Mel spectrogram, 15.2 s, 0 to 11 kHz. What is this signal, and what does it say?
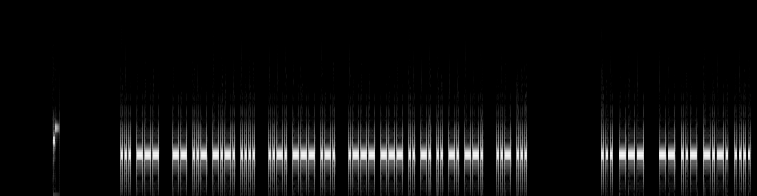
Morse code, heard as a keyed tone, about 29 wpm, 700 Hz. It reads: SO MUCH FOR JOINING US SO MUCH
